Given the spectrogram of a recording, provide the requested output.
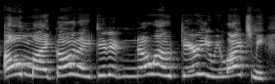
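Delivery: mock her as a hysterical crybaby; shrill mocking parody of a live-stream meltdown; mocking whiny imitation. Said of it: "and cry, and freak out, and be like".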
